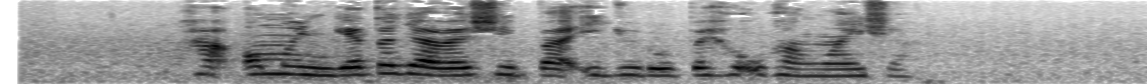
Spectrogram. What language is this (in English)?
Guarani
